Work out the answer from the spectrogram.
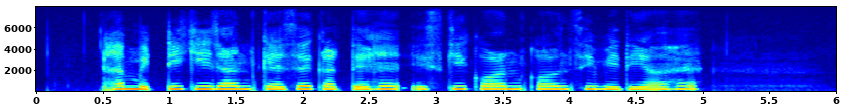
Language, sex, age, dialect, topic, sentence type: Hindi, female, 18-24, Garhwali, agriculture, question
